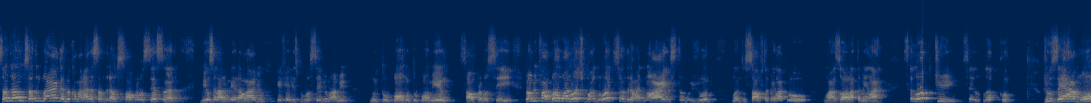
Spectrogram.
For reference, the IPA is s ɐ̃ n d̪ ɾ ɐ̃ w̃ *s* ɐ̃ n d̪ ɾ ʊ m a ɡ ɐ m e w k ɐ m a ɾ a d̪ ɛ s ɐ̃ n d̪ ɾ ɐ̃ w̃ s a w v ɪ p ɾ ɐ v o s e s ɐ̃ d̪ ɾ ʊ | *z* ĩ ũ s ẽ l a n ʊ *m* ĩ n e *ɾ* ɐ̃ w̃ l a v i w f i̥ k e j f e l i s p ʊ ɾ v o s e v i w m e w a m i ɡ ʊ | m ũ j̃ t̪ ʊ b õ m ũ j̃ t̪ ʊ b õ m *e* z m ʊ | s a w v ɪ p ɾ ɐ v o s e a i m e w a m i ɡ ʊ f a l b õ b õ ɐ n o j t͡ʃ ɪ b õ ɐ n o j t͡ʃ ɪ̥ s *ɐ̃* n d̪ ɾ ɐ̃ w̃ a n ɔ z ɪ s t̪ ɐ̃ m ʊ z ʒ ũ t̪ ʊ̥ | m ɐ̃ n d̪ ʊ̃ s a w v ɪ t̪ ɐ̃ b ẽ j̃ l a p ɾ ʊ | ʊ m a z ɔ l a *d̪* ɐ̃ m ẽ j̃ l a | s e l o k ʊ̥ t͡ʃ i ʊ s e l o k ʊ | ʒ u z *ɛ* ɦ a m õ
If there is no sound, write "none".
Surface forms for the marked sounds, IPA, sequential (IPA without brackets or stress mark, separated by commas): s, v, m, ɾ, e, ɐ̃, t̪, ɛ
